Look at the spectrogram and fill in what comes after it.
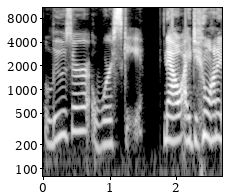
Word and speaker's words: Luzer: His name isn't Loser as in L-O-S-E-R. It is pronounced that way, but it is spelled L-U-Z-E-R. So as I'm saying his name throughout this, I'm not calling him a loser. That literally is just how you pronounce his name.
